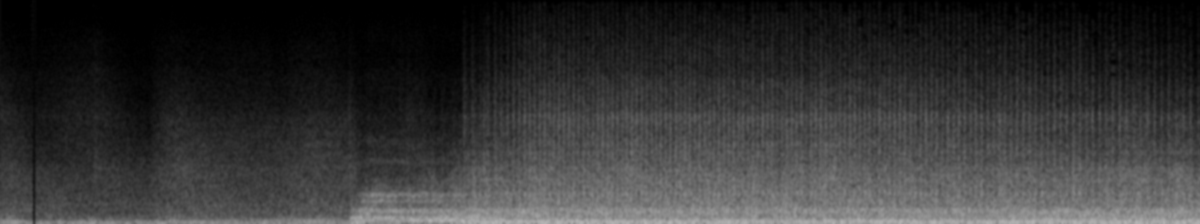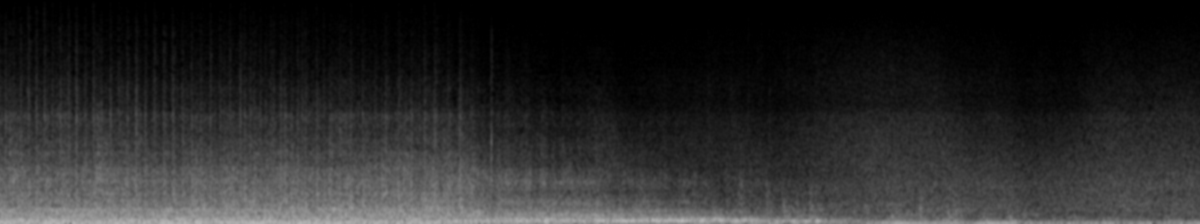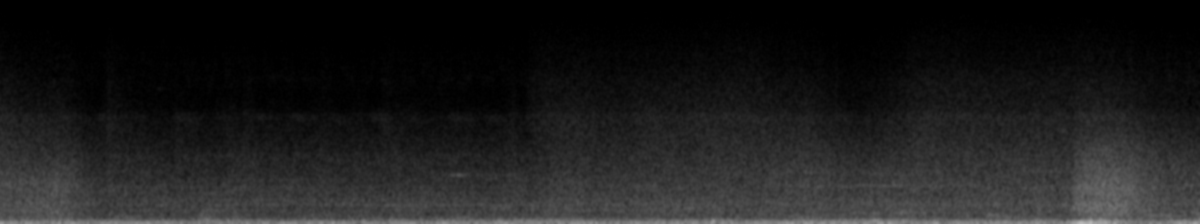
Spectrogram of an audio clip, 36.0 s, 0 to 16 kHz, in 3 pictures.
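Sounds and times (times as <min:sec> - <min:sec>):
vibratory tumbler rattling: 0:04.5 - 0:17.2.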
